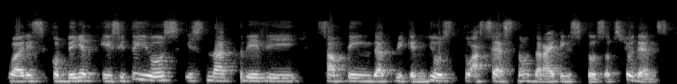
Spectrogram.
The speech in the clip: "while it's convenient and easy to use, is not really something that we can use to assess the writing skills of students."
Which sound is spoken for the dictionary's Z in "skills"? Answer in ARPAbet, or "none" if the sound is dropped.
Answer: S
